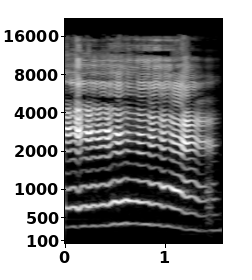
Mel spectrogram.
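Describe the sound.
A single sustained, nasal bleat imitated by a human voice, voicing sheep rehearsing a song in a story, steady and mid-pitched with a slight waver, held for over a second and tapering at the end.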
